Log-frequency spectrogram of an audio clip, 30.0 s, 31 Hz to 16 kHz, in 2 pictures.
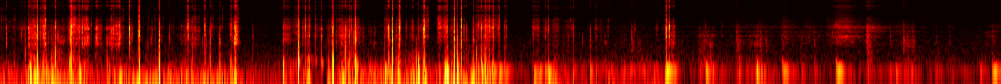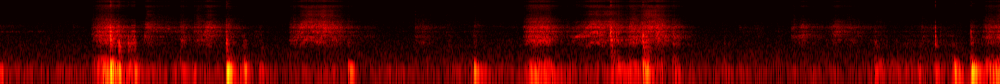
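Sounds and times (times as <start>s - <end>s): toy car motor and tyres rushing: 19.4s - 20.4s, 22.9s - 25.4s.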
